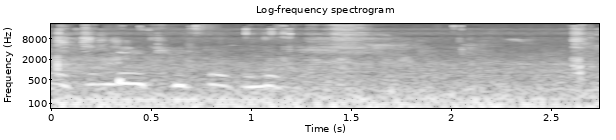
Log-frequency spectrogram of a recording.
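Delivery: soft, high, hissed imitation; mock muttered insult. Narrator softly mimicking the driver's repeated insult. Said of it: "she just kept".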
